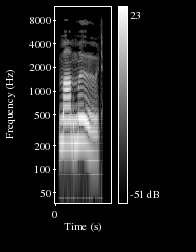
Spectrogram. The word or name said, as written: mahmood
